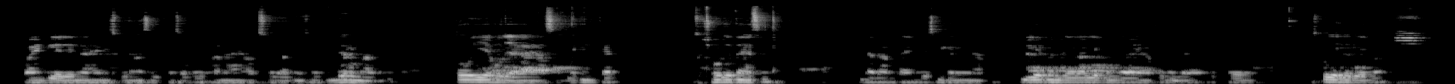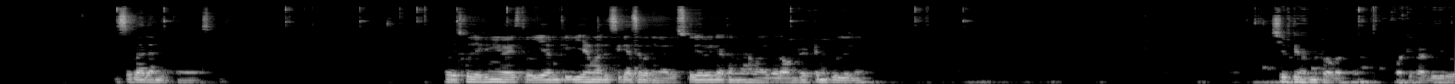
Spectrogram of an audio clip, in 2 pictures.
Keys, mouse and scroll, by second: 12.9-15.7 drag, 16.2-17.4 drag, 18.0 space, 18.1 click, 19.1 click, 19.1 right click, 22.5-23.7 drag, 24.2-28.1 drag.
